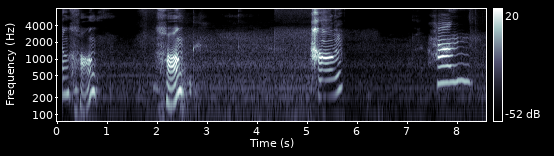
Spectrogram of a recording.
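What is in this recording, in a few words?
"heng2", Mandarin Chinese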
